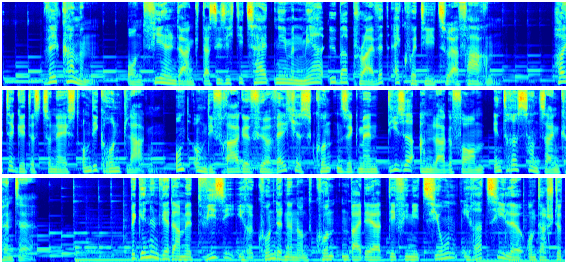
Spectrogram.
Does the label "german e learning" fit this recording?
Yes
